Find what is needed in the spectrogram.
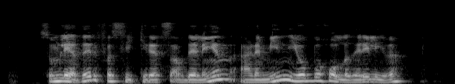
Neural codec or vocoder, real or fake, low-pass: none; real; 7.2 kHz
